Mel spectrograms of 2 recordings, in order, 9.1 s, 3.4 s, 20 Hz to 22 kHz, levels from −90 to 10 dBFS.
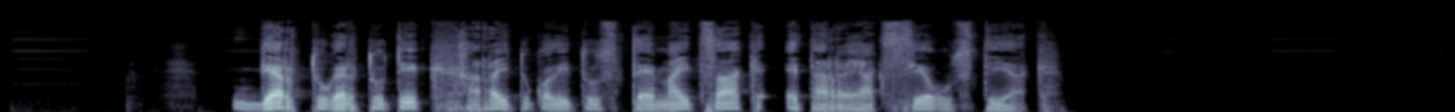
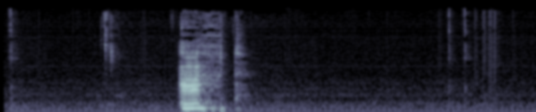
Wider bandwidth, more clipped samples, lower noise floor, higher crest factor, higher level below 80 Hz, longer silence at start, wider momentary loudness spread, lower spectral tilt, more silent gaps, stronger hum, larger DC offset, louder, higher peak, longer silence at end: second, 11.5 kHz vs 16.5 kHz; neither; first, under -90 dBFS vs -57 dBFS; about the same, 26 dB vs 26 dB; about the same, -52 dBFS vs -54 dBFS; first, 1.45 s vs 1.1 s; second, 15 LU vs 21 LU; about the same, -5.5 dB/octave vs -5 dB/octave; neither; second, none vs 50 Hz at -55 dBFS; neither; second, -23 LUFS vs -19 LUFS; about the same, 0 dBFS vs 0 dBFS; first, 2.5 s vs 1.85 s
